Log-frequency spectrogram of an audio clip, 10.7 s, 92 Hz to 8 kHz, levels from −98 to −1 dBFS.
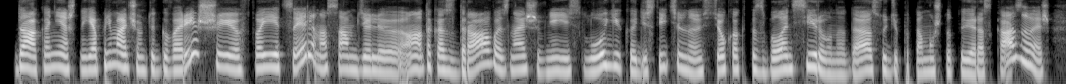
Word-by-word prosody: Да, 220 Hz, -2 st, +7 dB
конечно, 220 Hz, -2 st, -1 dB
я 200 Hz, +1 st, +4 dB
понимаю, 250 Hz, +2 st, +3 dB
о -, -, -3 dB
чем 200 Hz, -3 st, -2 dB
ты 200 Hz, -, -3 dB
говоришь. 195 Hz, -, +2 dB
И 215 Hz, -3 st, +4 dB
в -, -, -7 dB
твоей 225 Hz, +1 st, +3 dB
цели, 220 Hz, -1 st, +1 dB
на 200 Hz, -2 st, -1 dB
самом 205 Hz, -2 st, -1 dB
деле, 190 Hz, -3 st, 0 dB
она 205 Hz, +4 st, +1 dB
такая 215 Hz, -4 st, 0 dB
здравая, 190 Hz, +7 st, +1 dB
знаешь, 200 Hz, +1 st, 0 dB
и -, -, -5 dB
в 175 Hz, -, -11 dB
ней 185 Hz, 0 st, -1 dB
есть 180 Hz, +1 st, -6 dB
логика. 215 Hz, +1 st, 0 dB
Действительно, 180 Hz, 0 st, -4 dB
всё 195 Hz, +1 st, -2 dB
как-то 205 Hz, 0 st, -5 dB
сбалансировано, 185 Hz, -2 st, -1 dB
да, 170 Hz, +5 st, +1 dB
судя 190 Hz, -3 st, -6 dB
по -, -, -14 dB
тому, 175 Hz, +1 st, -5 dB
что 180 Hz, -1 st, -6 dB
ты 170 Hz, -2 st, -2 dB
рассказываешь. 200 Hz, -, 0 dB
195 Hz, 195 wpm, -21 LUFS, 180-220 Hz, -, Да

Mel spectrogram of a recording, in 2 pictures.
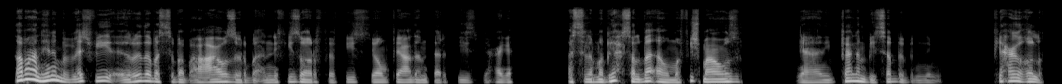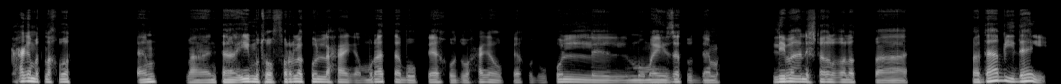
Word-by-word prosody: طبعًا 225 Hz, +6 st, +8 dB
هنا 185 Hz, +3 st, +7 dB
ما 160 Hz, -9 st, +3 dB
بيبقاش 130 Hz, +8 st, 0 dB
فيه 160 Hz, -9 st, 0 dB
رضا 150 Hz, +7 st, +3 dB
بس 130 Hz, -3 st, -2 dB
بابقى 105 Hz, -3 st, -4 dB
عاذر 115 Hz, -3 st, +1 dB
بقى 95 Hz, -1 st, -8 dB
إن 100 Hz, +1 st, -4 dB
في 120 Hz, +4 st, -7 dB
ظَرف، 110 Hz, -3 st, -2 dB
في 110 Hz, -, -6 dB
صيام، 105 Hz, -1 st, -4 dB
في 115 Hz, -, -1 dB
عدم 105 Hz, -1 st, 0 dB
تركيز، 100 Hz, +1 st, -10 dB
في 100 Hz, -, -18 dB
حاجة، 100 Hz, -1 st, -6 dB, 0.6 s
بس -, -, -1 dB
لمّا 115 Hz, 0 st, +2 dB
بيحصل 145 Hz, -5 st, +2 dB
بقى 125 Hz, -3 st, +3 dB
وما 100 Hz, -2 st, 0 dB
فيش 165 Hz, -, -4 dB
معاه 120 Hz, +1 st, +5 dB
عذر، 125 Hz, -1 st, 0 dB, 0.6 s
يعني 100 Hz, 0 st, -4 dB
فعلًا 150 Hz, -3 st, +4 dB
بيسبب 105 Hz, +2 st, -4 dB
إن 90 Hz, -3 st, -14 dB, 0.6 s
في 140 Hz, -, 0 dB
حاجة 155 Hz, +2 st, +5 dB
غلط، 125 Hz, -7 st, +1 dB, 0.3 s
في 120 Hz, -, -8 dB
حاجة 145 Hz, +1 st, +7 dB
متلخبطة، 120 Hz, -2 st, +1 dB, 0.6 s
تمام 115 Hz, +4 st, +1 dB, 0.3 s
ما 95 Hz, 0 st, -3 dB
أنت 100 Hz, +2 st, -3 dB
إيه 105 Hz, +4 st, +5 dB
متوفَّر 115 Hz, -2 st, +1 dB
لك 130 Hz, -1 st, +4 dB
كل 120 Hz, -3 st, +1 dB
حاجة، 105 Hz, -3 st, -2 dB
مُرتب 105 Hz, +1 st, -2 dB
وبتاخد 100 Hz, +1 st, -4 dB
وحاجة 105 Hz, +2 st, -4 dB
وبتاخد 95 Hz, +1 st, -12 dB
وكل 110 Hz, +2 st, -3 dB
المميزات 100 Hz, +3 st, -3 dB
قدامك، 95 Hz, 0 st, -8 dB, 0.5 s
ليه 130 Hz, +3 st, +5 dB
بقى 135 Hz, -2 st, +3 dB
نشتغل 115 Hz, 0 st, 0 dB
غلط؟ 105 Hz, -1 st, -3 dB, 0.2 s
ف -, -, -2 dB, 0.9 s
فده 125 Hz, +10 st, +5 dB
بيضايق. 145 Hz, -, +2 dB
110 Hz, 170 wpm, -24 LUFS, 100-125 Hz, 0.9 s, طبعًا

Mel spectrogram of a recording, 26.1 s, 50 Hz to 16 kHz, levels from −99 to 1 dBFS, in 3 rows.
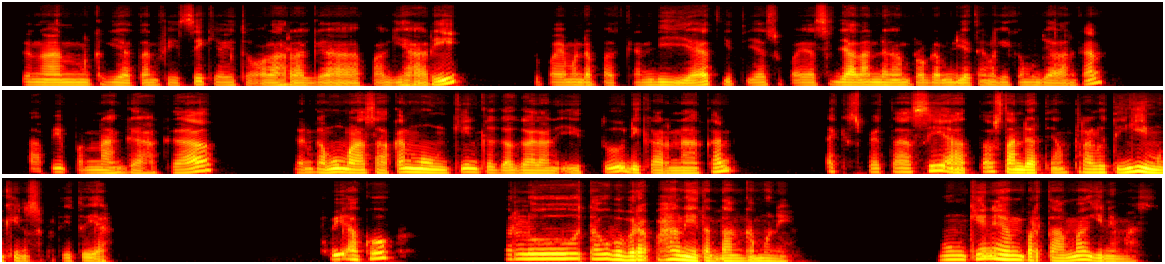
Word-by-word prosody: dengan 115 Hz, -1 st, -3 dB
kegiatan 110 Hz, -3 st, -8 dB
fisik, 110 Hz, +6 st, -10 dB
yaitu 110 Hz, +1 st, -11 dB
olahraga 105 Hz, -1 st, -5 dB
pagi 115 Hz, -1 st, -8 dB
hari -, -, +2 dB, 0.6 s
supaya 115 Hz, 0 st, -10 dB
mendapatkan 115 Hz, 0 st, -9 dB
diet, 115 Hz, +2 st, -1 dB
gitu 115 Hz, 0 st, -11 dB
ya, -, -, -5 dB
supaya 110 Hz, +1 st, -10 dB
sejalan 115 Hz, -1 st, -2 dB
dengan 110 Hz, -1 st, -2 dB
program 110 Hz, 0 st, -7 dB
diet 110 Hz, -2 st, -5 dB
yang -, -, -7 dB
lagi 115 Hz, -1 st, -10 dB
kamu 115 Hz, 0 st, -10 dB
jalankan, 110 Hz, -, -5 dB, 0.7 s
tapi 160 Hz, -1 st, -9 dB
pernah 120 Hz, -1 st, -6 dB
gagal 130 Hz, -, -1 dB, 0.6 s
dan 135 Hz, +1 st, -8 dB
kamu 140 Hz, +1 st, +2 dB
merasakan 125 Hz, +2 st, +1 dB
mungkin 145 Hz, +1 st, +4 dB
kegagalan 115 Hz, -3 st, -3 dB
itu -, -, -2 dB
dikarenakan 110 Hz, -1 st, -2 dB, 0.7 s
ekspektasi 80 Hz, -, -2 dB
atau 180 Hz, -, -1 dB
standar 130 Hz, -7 st, +4 dB
yang -, -, -7 dB
terlalu 135 Hz, -2 st, -2 dB
tinggi, 160 Hz, +7 st, +5 dB
mungkin 120 Hz, -4 st, 0 dB
seperti -, -, -17 dB
itu -, -, -10 dB
ya? -, -, -8 dB, 1.7 s
Tapi 190 Hz, -, +4 dB
aku 220 Hz, +6 st, 0 dB, 0.9 s
perlu 210 Hz, +2 st, +6 dB
tau 200 Hz, 0 st, +2 dB
beberapa 160 Hz, -1 st, +6 dB
hal 185 Hz, -, +6 dB
nih 135 Hz, -, +8 dB
tentang 120 Hz, +1 st, +1 dB
kamu 120 Hz, -, 0 dB
nih. -, -, -16 dB, 1.1 s
Mungkin 175 Hz, 0 st, +1 dB
yang 180 Hz, -5 st, +7 dB
pertama, 145 Hz, +3 st, +2 dB
gini, 110 Hz, -6 st, 0 dB
Mas. 100 Hz, +3 st, -13 dB
120 Hz, 130 wpm, -29 LUFS, 110-145 Hz, 1.7 s, nih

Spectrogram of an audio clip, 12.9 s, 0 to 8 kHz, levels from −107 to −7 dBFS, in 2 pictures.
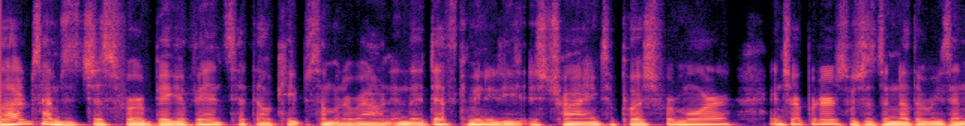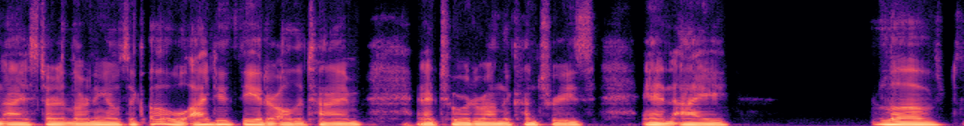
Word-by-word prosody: lot 115 Hz, +3 st, +6 dB
of 145 Hz, -, -3 dB
times, 130 Hz, -8 st, +3 dB
it's 100 Hz, -, -1 dB
just 105 Hz, -1 st, -2 dB
for 100 Hz, -2 st, +4 dB
big 100 Hz, +2 st, +3 dB
events 100 Hz, +1 st, +1 dB
that 100 Hz, -, -5 dB
they'll 95 Hz, -2 st, 0 dB
keep 100 Hz, 0 st, -5 dB
someone 95 Hz, -3 st, -1 dB
around, 90 Hz, 0 st, -1 dB
and 95 Hz, 0 st, +2 dB
the 95 Hz, -, +1 dB
deaf 110 Hz, +3 st, -1 dB
community 105 Hz, -4 st, +3 dB
is 100 Hz, -1 st, -3 dB
trying 100 Hz, -1 st, +1 dB
to 100 Hz, -, -7 dB
push 105 Hz, 0 st, 0 dB
for 110 Hz, +2 st, -4 dB
more 115 Hz, +2 st, +1 dB, 0.2 s
interpreters, 130 Hz, +1 st, -2 dB
which 100 Hz, -2 st, -1 dB
is 95 Hz, -, -2 dB
another 95 Hz, 0 st, +4 dB
reason 95 Hz, 0 st, +2 dB
I 95 Hz, -1 st, 0 dB
started 95 Hz, -1 st, -1 dB
learning. 95 Hz, +2 st, +1 dB
I 100 Hz, -, +2 dB
was, 95 Hz, -, -3 dB
like, 100 Hz, -1 st, -4 dB
"Oh, 115 Hz, -8 st, -1 dB
I 105 Hz, +2 st, +1 dB
do 115 Hz, +1 st, +1 dB
theater 105 Hz, -3 st, -1 dB
all 95 Hz, 0 st, -2 dB
the 95 Hz, -, -3 dB
time," 95 Hz, +1 st, -2 dB, 0.4 s
and 95 Hz, -, -2 dB
I -, -, +2 dB
toured 95 Hz, 0 st, -1 dB
around 95 Hz, 0 st, +2 dB
the 95 Hz, -, -1 dB
countries. 95 Hz, -1 st, -3 dB, 0.3 s
And 95 Hz, -1 st, +2 dB
I 95 Hz, -1 st, 0 dB, 1.0 s
loved 100 Hz, -3 st, +3 dB
100 Hz, 235 wpm, -22 LUFS, 95-105 Hz, 1.0 s, lot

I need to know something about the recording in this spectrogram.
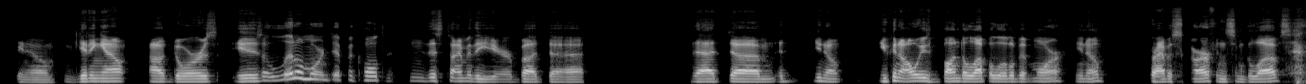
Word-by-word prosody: you 120 Hz, -, -10 dB
know, 110 Hz, -1 st, -7 dB, 0.2 s
getting 140 Hz, +3 st, +3 dB
out 140 Hz, 0 st, +4 dB, 0.2 s
outdoors 130 Hz, 0 st, +1 dB
is 145 Hz, +3 st, +1 dB
a 180 Hz, -, -3 dB
little 230 Hz, +11 st, +1 dB
more 250 Hz, -3 st, -1 dB
difficult 195 Hz, -4 st, -5 dB, 0.2 s
in 165 Hz, -2 st, -17 dB
this 165 Hz, 0 st, -4 dB
time 145 Hz, -2 st, -1 dB
of 150 Hz, -, -5 dB
the 135 Hz, -, +1 dB
year, 120 Hz, -1 st, -4 dB
but, 120 Hz, 0 st, 0 dB
uh 120 Hz, -1 st, -2 dB, 1.1 s
that, 130 Hz, 0 st, +4 dB
um, 130 Hz, -1 st, +5 dB
eh 130 Hz, -, -8 dB, 0.3 s
you 160 Hz, -, -3 dB
know, 130 Hz, -3 st, -3 dB, 0.4 s
you 145 Hz, 0 st, 0 dB
can -, -, +3 dB
always 150 Hz, +1 st, +4 dB
bundle 140 Hz, +3 st, +2 dB
up 135 Hz, 0 st, +5 dB
a -, -, +1 dB
little 140 Hz, 0 st, 0 dB
bit 140 Hz, -, -3 dB
more. 140 Hz, +1 st, -3 dB
You 140 Hz, -, -9 dB
know? 150 Hz, +3 st, -4 dB, 0.4 s
Grab 125 Hz, +1 st, +4 dB
a -, -, -2 dB
scarf 135 Hz, +4 st, -1 dB
and 130 Hz, -2 st, -6 dB
some 130 Hz, 0 st, -7 dB
gloves. 130 Hz, +4 st, +2 dB
135 Hz, 185 wpm, -22 LUFS, 130-145 Hz, 1.1 s, um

